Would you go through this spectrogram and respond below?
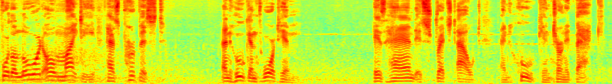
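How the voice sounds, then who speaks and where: A low, solemn scripture narrator. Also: male voice, animated, slow, noisy background. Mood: solemn declaiming. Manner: solemn, declamatory. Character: prophet narrator, solemn and declamatory. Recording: music under the voice.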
